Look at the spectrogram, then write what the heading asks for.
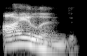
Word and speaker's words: island: what so that we we don't pronounce the s bingo okay excellent so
